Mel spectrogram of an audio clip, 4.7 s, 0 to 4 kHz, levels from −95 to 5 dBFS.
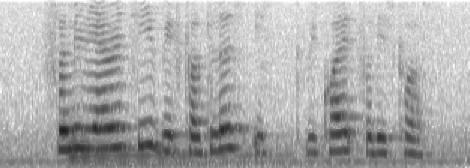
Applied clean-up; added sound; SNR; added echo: none; Bass guitar; 14 dB; none.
